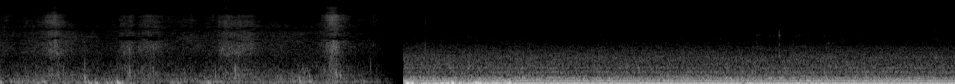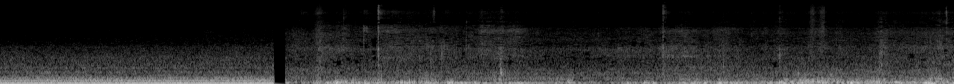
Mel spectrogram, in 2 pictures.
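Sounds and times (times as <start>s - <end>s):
constant low hum: 4.0s - 19.0s
road noise: 4.0s - 19.0s
vehicle engine rumble: 4.0s - 19.0s.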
